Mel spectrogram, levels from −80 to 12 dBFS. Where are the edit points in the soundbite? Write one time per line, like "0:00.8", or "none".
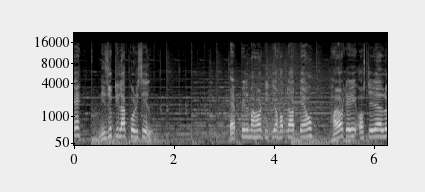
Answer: none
